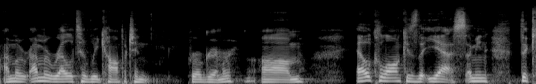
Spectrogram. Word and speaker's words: LCOLONQ: L Colonq is the yes. I mean the canon pronunciation.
